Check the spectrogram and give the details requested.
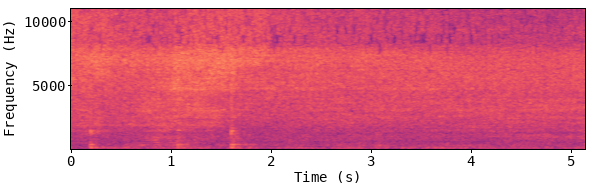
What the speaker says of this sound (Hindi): अब हम इस स्टेज में डालेंगे अपना मटन। ठीक है, इसकी भी थोड़ी सी भुनाई करेंगे।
